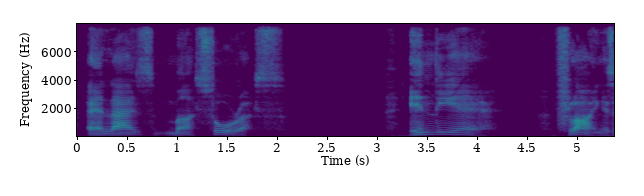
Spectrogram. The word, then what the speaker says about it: Elasmosaurus: are like flat plates how do you say it elasmosaurus say el asmasaurus in the air flying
